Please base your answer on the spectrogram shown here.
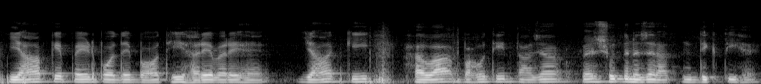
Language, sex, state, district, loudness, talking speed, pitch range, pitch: Hindi, male, Rajasthan, Jaipur, -16 LUFS, 165 wpm, 110-120 Hz, 115 Hz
